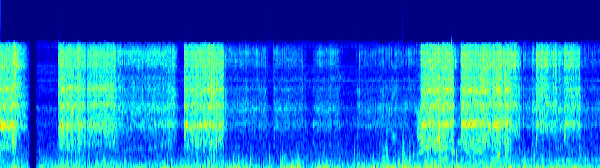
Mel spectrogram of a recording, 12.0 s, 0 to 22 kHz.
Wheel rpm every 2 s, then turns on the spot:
110, 100, 20, 50, 160, 60.
none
